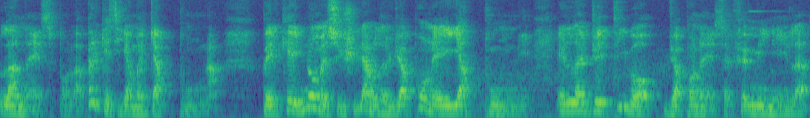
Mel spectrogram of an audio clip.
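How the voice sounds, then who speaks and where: Lively intonation from a man with a fairly high pitch at a moderate pace, amid noticeable background noise. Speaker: professor, dialect expert. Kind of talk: educational explanation.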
